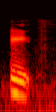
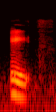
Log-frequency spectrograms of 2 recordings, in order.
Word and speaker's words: eighth: Eighth. This one's pretty simple. The A diphthong and the unvoiced TH. Eighth.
